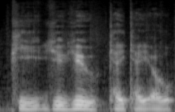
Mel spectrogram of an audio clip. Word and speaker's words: puukko: Pukko, because the K is extra hard. Otherwise, you pronounce it is Pukko, which would be P-U-U-K-K-O, which means knife. But then it's longer.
